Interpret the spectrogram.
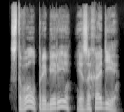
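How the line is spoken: Calm reply. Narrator (Russian): спокойно ответил я

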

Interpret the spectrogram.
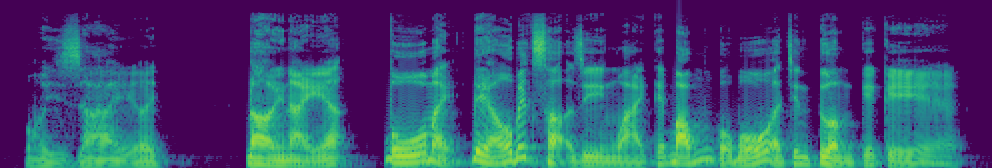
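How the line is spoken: Loud booming boast. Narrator (Vietnamese): Xiển ... oang oang rằng

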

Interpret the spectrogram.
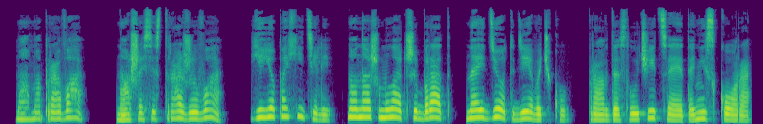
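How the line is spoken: Quiet whisper. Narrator (Russian): один из них, отведя отца в сторону, тихо прошептал

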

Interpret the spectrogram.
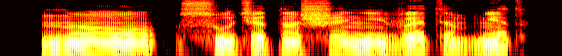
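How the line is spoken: Plain. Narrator (Russian): спросил я

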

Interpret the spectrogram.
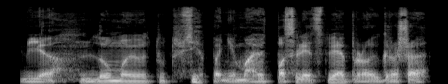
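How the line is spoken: Powerful deep bass. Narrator (Russian): решил, наконец, вмешаться в разговор Рустам своим могучим басом

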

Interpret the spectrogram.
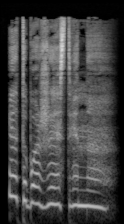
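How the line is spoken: Purring. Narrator (Russian): промурлыкала

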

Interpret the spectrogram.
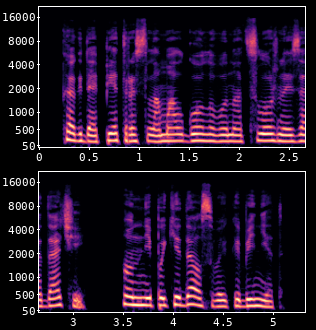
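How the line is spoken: Plain. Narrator (Russian): сказал Рене

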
